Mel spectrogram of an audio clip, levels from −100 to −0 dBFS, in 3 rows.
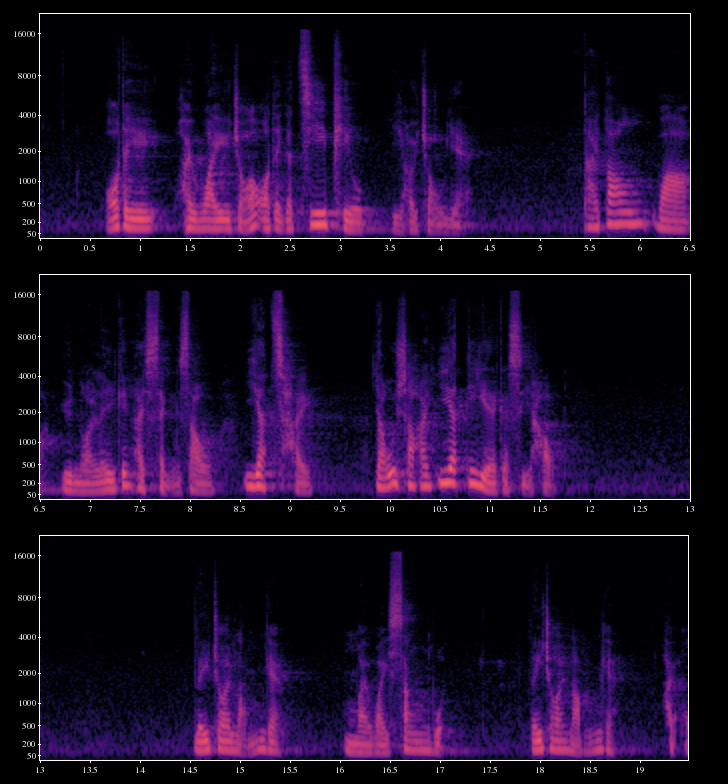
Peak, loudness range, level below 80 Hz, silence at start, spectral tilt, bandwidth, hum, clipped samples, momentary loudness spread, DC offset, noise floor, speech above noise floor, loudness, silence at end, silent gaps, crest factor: -24 dBFS; 7 LU; -90 dBFS; 0.65 s; -6 dB/octave; 17 kHz; none; under 0.1%; 13 LU; under 0.1%; -77 dBFS; 32 dB; -45 LUFS; 0 s; none; 22 dB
